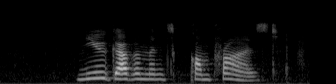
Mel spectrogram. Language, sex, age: English, female, 20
